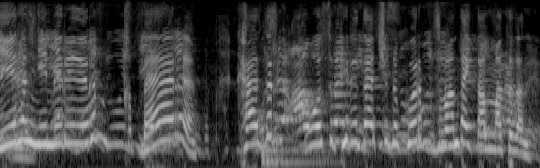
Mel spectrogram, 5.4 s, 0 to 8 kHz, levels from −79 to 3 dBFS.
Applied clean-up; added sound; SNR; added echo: none; Bowed string instrument; 18 dB; none.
